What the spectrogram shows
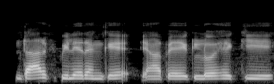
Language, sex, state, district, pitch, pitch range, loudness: Hindi, male, Chhattisgarh, Korba, 140 Hz, 130-140 Hz, -17 LUFS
